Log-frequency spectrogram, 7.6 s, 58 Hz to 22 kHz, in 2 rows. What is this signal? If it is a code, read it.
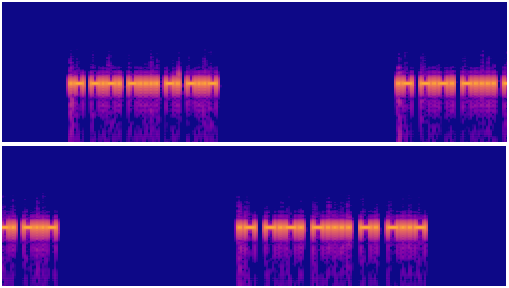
Morse code, heard as a keyed tone, about 49 wpm, 700 Hz. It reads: AC6NX AC6NX AC6NX
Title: Speed Racing - USA 2x2 Call Signs 40wpm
